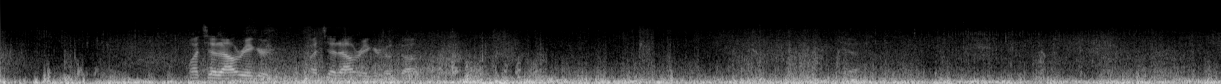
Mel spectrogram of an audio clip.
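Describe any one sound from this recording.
Waves slosh and splash against a boat's hull.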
